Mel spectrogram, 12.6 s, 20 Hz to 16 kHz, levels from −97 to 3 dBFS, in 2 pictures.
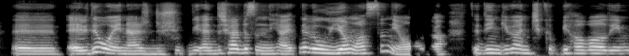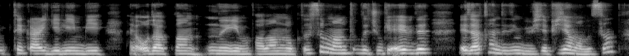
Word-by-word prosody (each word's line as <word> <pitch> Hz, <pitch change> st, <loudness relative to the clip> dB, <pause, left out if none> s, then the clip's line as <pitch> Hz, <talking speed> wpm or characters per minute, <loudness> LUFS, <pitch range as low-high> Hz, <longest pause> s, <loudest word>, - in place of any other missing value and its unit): eee, 180 Hz, -1 st, +2 dB
evde 200 Hz, +9 st, +4 dB
o 260 Hz, -6 st, +6 dB
enerji 185 Hz, -2 st, 0 dB
düşük, 180 Hz, +3 st, -6 dB
yani, 195 Hz, 0 st, -2 dB
dışarıdasın 245 Hz, -3 st, +1 dB
nihayetinde 190 Hz, +9 st, 0 dB
ve -, -, +9 dB
uyuyamazsın, 235 Hz, +5 st, +4 dB
ya, 160 Hz, -, -1 dB
orada, 165 Hz, -1 st, -7 dB, 0.3 s
dediğin 230 Hz, +1 st, +1 dB
gibi, 230 Hz, +4 st, -1 dB
hani, 230 Hz, -4 st, 0 dB
çıkıp 215 Hz, -, -7 dB
bir 230 Hz, -, 0 dB
hava 215 Hz, 0 st, 0 dB
alayım, 205 Hz, 0 st, -3 dB
tekrar 200 Hz, -3 st, 0 dB
geleyim, 190 Hz, 0 st, -2 dB
bir, 195 Hz, -2 st, -4 dB, 0.2 s
hani, -, -, -5 dB
odaklanayım 185 Hz, -1 st, -1 dB
falan 180 Hz, +1 st, -3 dB
noktası 220 Hz, -, -4 dB
mantıklı 220 Hz, -2 st, -2 dB
çünkü 205 Hz, -1 st, -6 dB
evde, 235 Hz, +2 st, +4 dB, 0.3 s
e, -, -, +1 dB
zaten 225 Hz, +2 st, +1 dB
dediğim 205 Hz, +1 st, -4 dB
gibi, 180 Hz, -, -6 dB
işte, 185 Hz, +1 st, -4 dB
pijamalısın, 215 Hz, -, -2 dB
200 Hz, 165 wpm, -20 LUFS, 185-225 Hz, 0.3 s, ve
